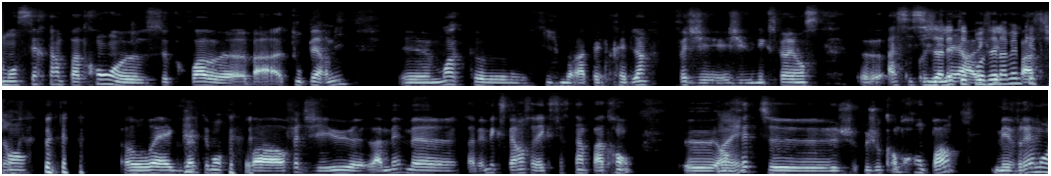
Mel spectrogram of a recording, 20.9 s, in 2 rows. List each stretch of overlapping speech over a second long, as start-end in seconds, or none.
9.2-10.6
